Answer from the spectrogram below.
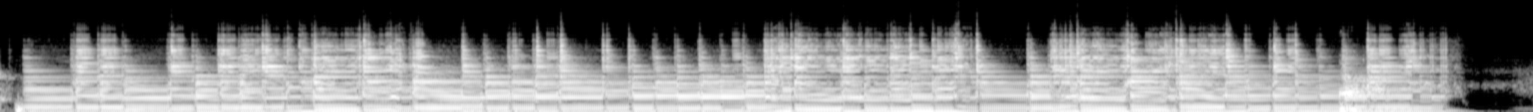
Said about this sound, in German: hört einfach, genießt diesen Bass-Sound einfach mal kurz und ich höre dann nach ein paar Sekunden auf. Also keine Angst.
